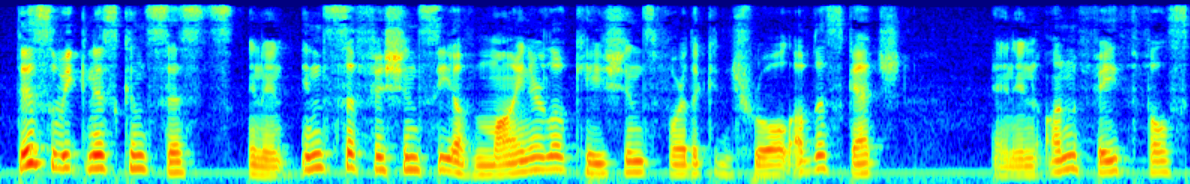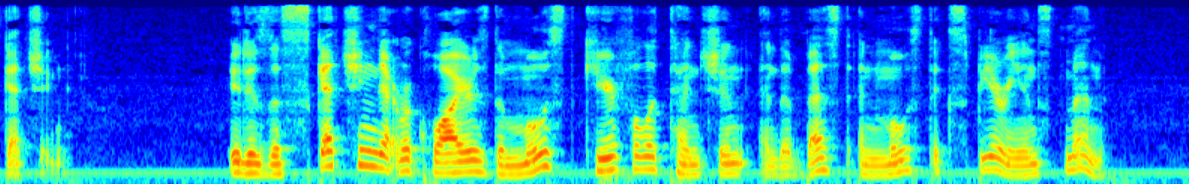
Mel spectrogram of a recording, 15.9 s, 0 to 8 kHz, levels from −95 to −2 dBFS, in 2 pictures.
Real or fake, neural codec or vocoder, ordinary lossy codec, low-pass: real; none; MP3, 64 kbps; 7.2 kHz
